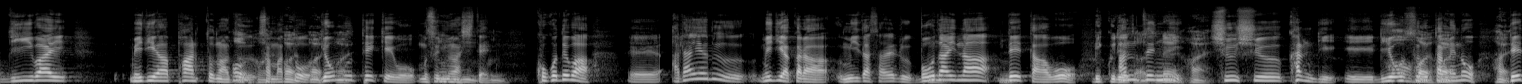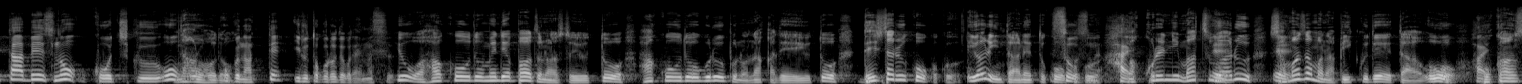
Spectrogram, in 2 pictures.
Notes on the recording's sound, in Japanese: 2020年9月6日、東京・茅場町の東京証券会館ホールで行われた「ラジオNIKKEI 相場の福の神 注目企業ＩＲセミナー」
